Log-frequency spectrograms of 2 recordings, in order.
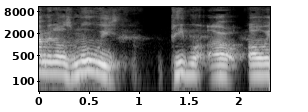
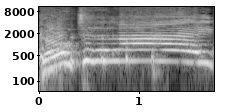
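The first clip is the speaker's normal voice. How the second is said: screaming, higher and louder; 6 dB louder than usual. Retelling a movie scene where the little lady screams: imitating the little lady screaming. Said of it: "the little lady was screaming".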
